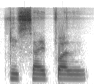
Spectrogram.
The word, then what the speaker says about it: disciple: DISCIPLE, डिसाइपल। साइपल ने भी एस के बाद सी है तो सी का उच्चारण नहीं कर रहे हैं इसलिए इसे हम डिसाइपल पढ़ते हैं।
